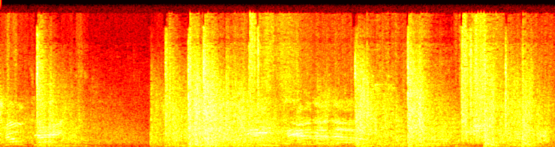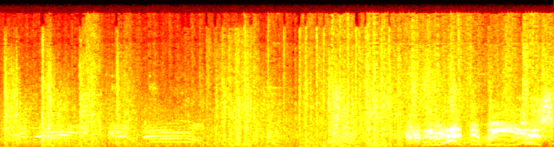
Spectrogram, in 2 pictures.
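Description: Gunfire in Company of Heroes: dense, rapid bursts of rifle and machine-gun shots cracking in quick succession, with explosive thumps and battle sounds layered throughout, fairly close and continuous.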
